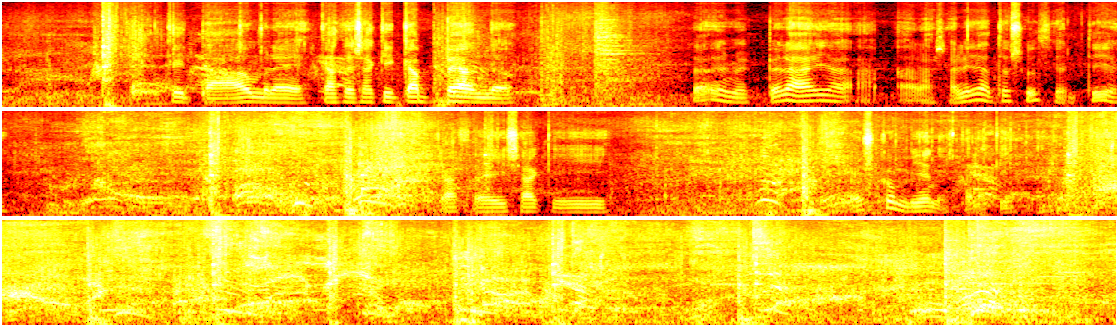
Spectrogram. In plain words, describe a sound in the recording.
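Heavy blows thud and splatter against bodies.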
